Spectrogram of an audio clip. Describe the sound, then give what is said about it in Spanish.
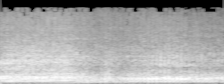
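A motorcycle passes with a steady, fairly loud mid-pitched engine drone and broad road noise that holds throughout. “O ese muchacho que acaba de pasar en moto, por ejemplo”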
